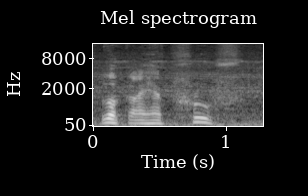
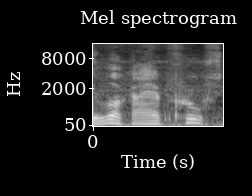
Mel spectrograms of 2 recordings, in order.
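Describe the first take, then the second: First: Slow, changed voice of a smug partner; smug partner impression. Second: Said in the usual way. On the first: Partner waves check as proof to narrator, slow smug impression. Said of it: "He goes". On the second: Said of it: "He goes, "Look, I have proof".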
